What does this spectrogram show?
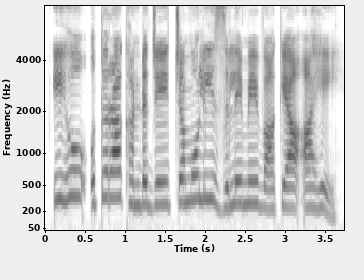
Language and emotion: Sindhi, neutral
